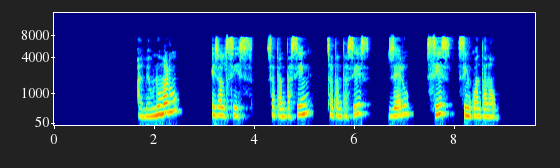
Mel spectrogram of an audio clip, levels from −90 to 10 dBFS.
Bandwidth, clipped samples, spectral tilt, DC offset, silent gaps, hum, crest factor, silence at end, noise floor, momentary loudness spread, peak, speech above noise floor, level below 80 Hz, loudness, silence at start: 8.4 kHz; under 0.1%; -2 dB/octave; under 0.1%; 2.57-3.15 s, 4.02-4.26 s, 5.34-5.46 s, 6.36-6.69 s, 7.20-7.45 s, 8.03-8.08 s; none; 22 dB; 0.75 s; under -90 dBFS; 15 LU; -4 dBFS; over 68 dB; -70 dBFS; -22 LUFS; 1.65 s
